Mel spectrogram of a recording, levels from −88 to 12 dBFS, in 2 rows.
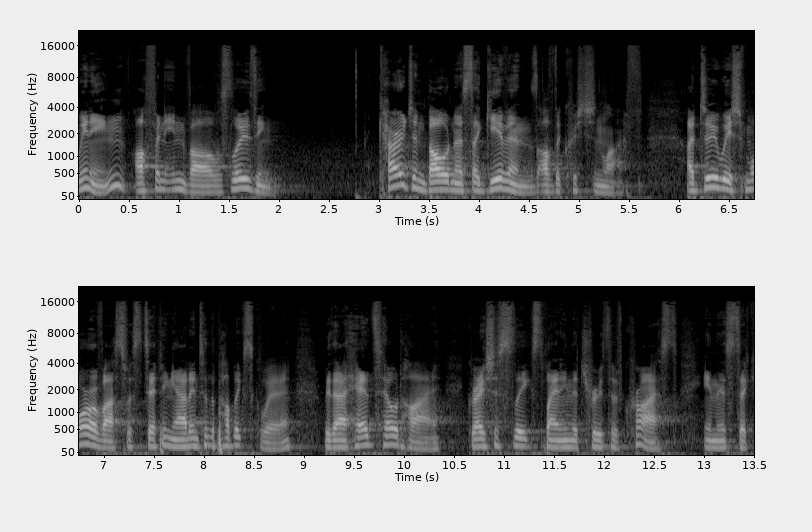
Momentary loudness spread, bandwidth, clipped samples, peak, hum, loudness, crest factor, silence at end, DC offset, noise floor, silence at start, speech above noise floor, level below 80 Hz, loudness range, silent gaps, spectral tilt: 14 LU; 16 kHz; under 0.1%; -8 dBFS; none; -28 LUFS; 20 dB; 0 s; under 0.1%; -65 dBFS; 0 s; 37 dB; -58 dBFS; 3 LU; none; -5.5 dB/octave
